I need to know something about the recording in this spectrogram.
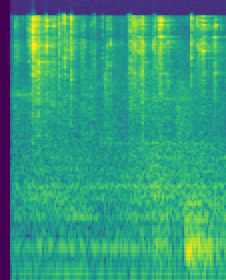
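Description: Keys jingling faintly in a few short spurts, with a low steady hum underneath.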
